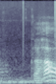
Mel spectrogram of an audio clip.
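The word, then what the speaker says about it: קהל: Who can pronounce it? Kahal, that's what it is.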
